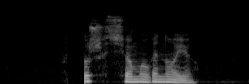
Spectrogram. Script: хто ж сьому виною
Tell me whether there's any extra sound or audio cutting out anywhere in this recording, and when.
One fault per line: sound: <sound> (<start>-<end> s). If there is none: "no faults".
sound: dropout (0.8-0.8 s)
